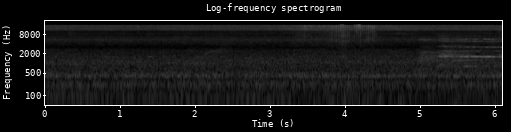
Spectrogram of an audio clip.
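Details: Honey bee swarm being caught, the first swarm of the year: a dense, steady buzzing hum fills the whole recording, with a brief higher squeak near the end.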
